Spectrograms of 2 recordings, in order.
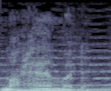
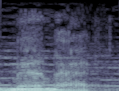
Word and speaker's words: מחמד: According to Ben Yehuda's Hebrew English Dictionary, it is correctly pronounced as Muhammad, not Mamad.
